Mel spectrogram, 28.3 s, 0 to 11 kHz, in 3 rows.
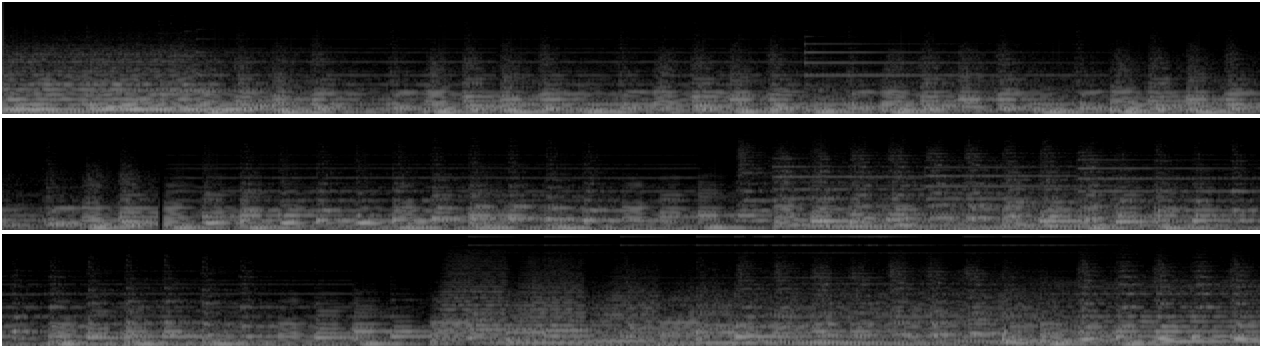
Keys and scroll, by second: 5.9 ctrl+Delete.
